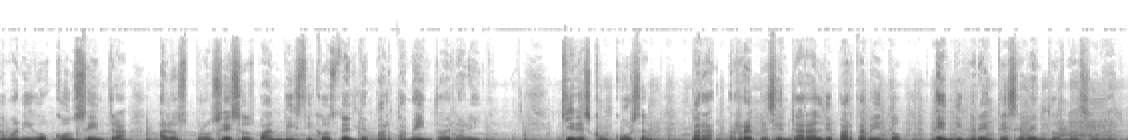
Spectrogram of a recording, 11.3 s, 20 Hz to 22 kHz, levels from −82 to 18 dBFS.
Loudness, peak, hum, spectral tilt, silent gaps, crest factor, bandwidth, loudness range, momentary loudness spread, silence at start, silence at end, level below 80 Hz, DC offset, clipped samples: -21 LUFS; -2 dBFS; none; -6.5 dB/octave; none; 18 dB; 17 kHz; 3 LU; 8 LU; 0 s; 0 s; -36 dBFS; under 0.1%; under 0.1%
